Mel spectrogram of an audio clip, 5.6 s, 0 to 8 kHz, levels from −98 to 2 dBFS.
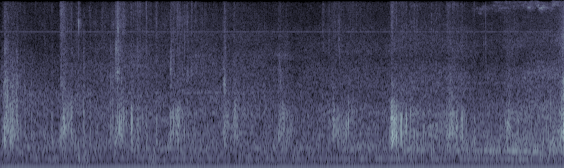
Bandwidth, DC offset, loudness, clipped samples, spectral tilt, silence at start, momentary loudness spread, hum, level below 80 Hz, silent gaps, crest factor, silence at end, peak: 8 kHz; under 0.1%; -44 LUFS; under 0.1%; -3.5 dB/octave; 0 s; 8 LU; none; -68 dBFS; none; 26 dB; 0 s; -18 dBFS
